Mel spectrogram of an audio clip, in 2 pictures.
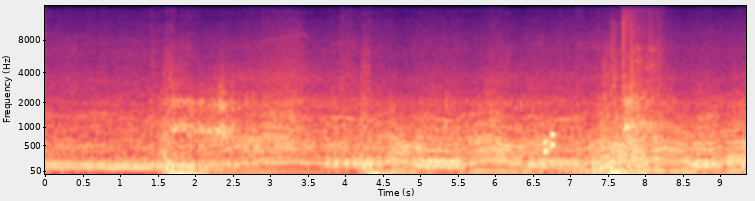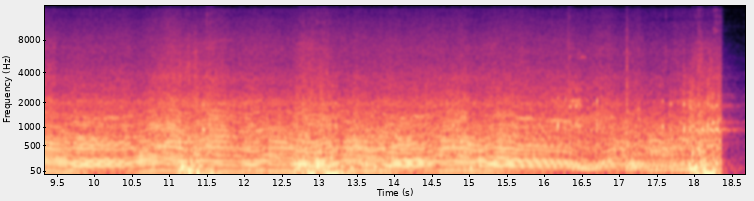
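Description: Tyres screech on asphalt as a car turns sharply.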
